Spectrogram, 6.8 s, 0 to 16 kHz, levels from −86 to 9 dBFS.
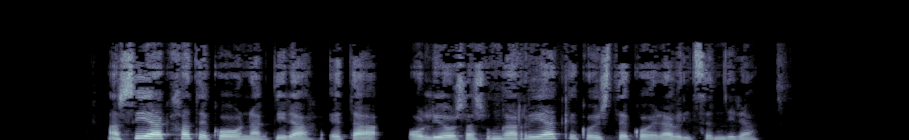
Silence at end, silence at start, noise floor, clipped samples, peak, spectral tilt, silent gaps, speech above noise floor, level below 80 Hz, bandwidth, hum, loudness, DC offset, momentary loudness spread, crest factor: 1.15 s; 0.8 s; under -90 dBFS; under 0.1%; -2 dBFS; -4.5 dB/octave; 2.97-3.06 s; over 69 dB; -68 dBFS; 11.5 kHz; none; -21 LUFS; under 0.1%; 11 LU; 20 dB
